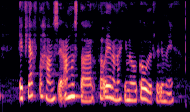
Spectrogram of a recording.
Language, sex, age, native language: Icelandic, female, 20-29, Icelandic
